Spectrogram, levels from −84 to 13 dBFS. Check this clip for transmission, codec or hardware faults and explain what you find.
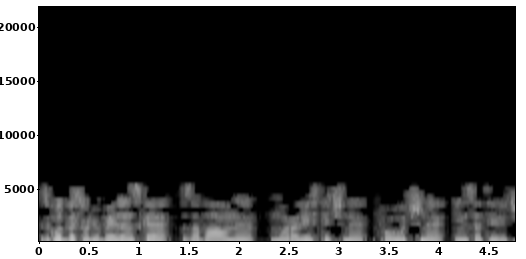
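The speech shows one fault, present for the whole clip: nothing above 5.3 kHz, and a watery, swirling texture with smeared onsets. That is likely MP3 compression, heavy damage that fits a very low bitrate around 16 kbps. The encoder cut the treble at a fixed point and zeroed weak frequency lines, which flicker between frames.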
